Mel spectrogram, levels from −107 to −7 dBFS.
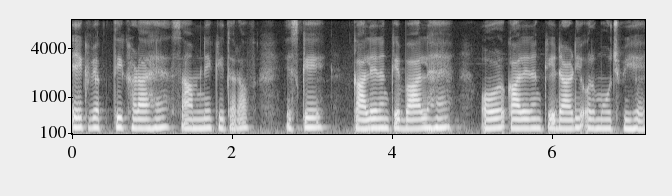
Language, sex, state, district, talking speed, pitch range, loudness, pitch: Hindi, female, Bihar, Patna, 185 wpm, 185-200 Hz, -17 LUFS, 190 Hz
